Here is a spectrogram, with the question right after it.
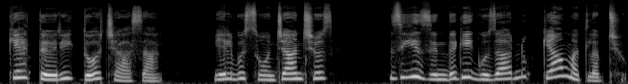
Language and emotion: Kashmiri, sad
